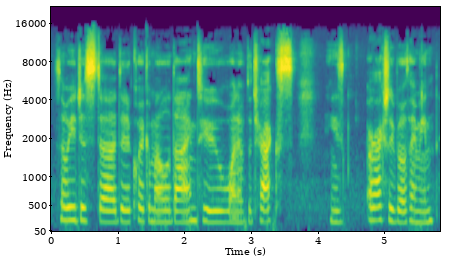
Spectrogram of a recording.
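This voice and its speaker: A woman's voice: mid-range voice, flat delivery, moderate pace, creaky, a little mellow. A woman vlogger talking casually, as if to viewers of her daily vlog.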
